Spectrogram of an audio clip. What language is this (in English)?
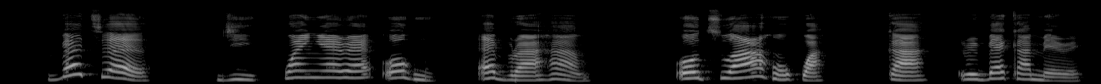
Igbo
